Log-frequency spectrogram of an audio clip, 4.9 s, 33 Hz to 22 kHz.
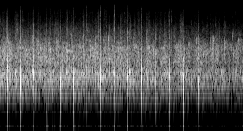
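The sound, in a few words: applause at the 2023 AI Awards ceremony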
